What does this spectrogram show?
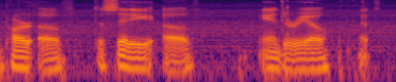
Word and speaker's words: Anderio: Kind of suburbia in a sense, but in the northern part of the city of Anderio. That's how I pronounced it.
